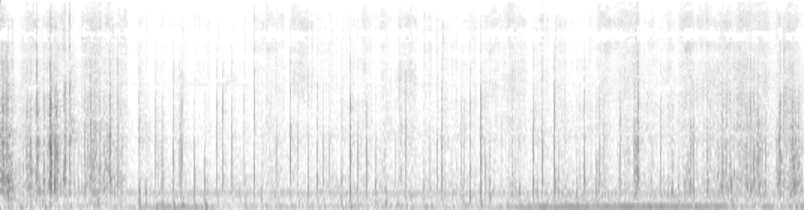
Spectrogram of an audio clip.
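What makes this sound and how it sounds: Fingertips and nails tap and scratch the curved fabric side of a hollow navy-and-beige woven jacquard canvas saddle bag. Quick, soft, dry taps come at an uneven pace, mixed with scratchy rustling over a steady low hum.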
